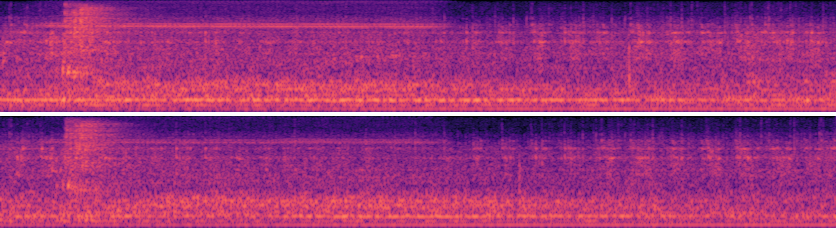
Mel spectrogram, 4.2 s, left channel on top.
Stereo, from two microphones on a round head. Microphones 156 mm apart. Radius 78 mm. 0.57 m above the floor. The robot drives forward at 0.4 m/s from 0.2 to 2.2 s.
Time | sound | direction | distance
0.1 | crushing | 50° left (ahead or behind) | 4 m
